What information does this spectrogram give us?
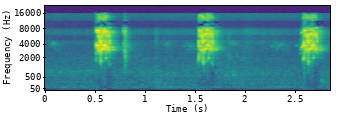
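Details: Budgerigar calls meant to make a pet budgie happy: three sharp scratchy chirps evenly spaced about one second apart, with a faint hum beneath.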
